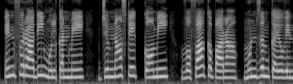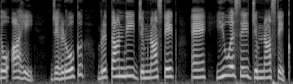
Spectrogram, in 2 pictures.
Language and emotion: Sindhi, neutral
